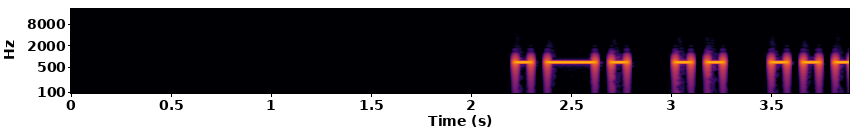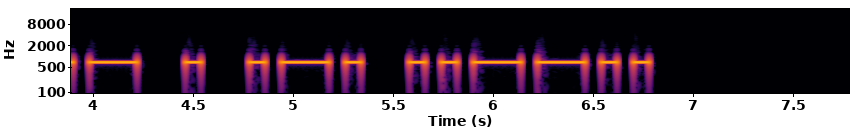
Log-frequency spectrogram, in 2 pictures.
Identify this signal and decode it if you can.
Morse code, heard as a keyed tone, about 15 wpm, 700 Hz. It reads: RIVER?
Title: 4x Word-Spacing - Sentences from Top 300 Words - 15wpm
